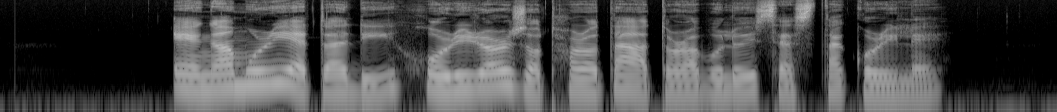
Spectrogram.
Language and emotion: Assamese, neutral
